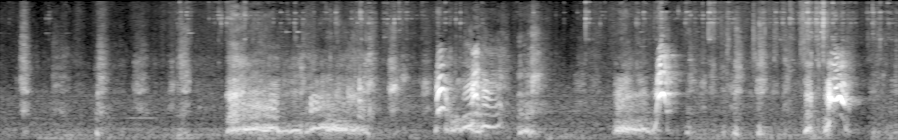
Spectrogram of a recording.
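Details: Three pet dogs chasing each other in play, a game of follow the leader; a low rumbling growl runs for about two seconds, then sharp, short barks break out at intervals, with soft scuffling between them.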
